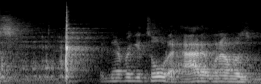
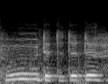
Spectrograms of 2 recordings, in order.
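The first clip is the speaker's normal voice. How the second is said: exhausted groan; 9 semitones higher than usual. Real, not acted. After running stairs, exhausted.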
